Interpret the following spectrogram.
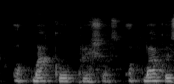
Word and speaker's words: Okpako: Just type my name, Okpako Precious. Okpako is spelled O-K-P-A-K-O.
